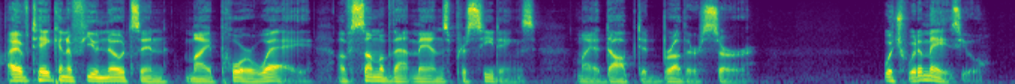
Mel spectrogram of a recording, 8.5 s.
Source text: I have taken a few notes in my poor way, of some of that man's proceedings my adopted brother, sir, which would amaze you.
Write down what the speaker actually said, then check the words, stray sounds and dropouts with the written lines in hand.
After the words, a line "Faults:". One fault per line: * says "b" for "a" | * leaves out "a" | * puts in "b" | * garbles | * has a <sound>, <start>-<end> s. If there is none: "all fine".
I have taken a few notes in my poor way, of some of that man's proceedings my adopted brother, sir, which would amaze you.
Faults:
all fine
